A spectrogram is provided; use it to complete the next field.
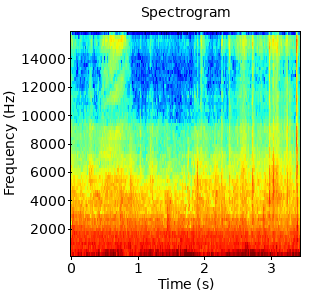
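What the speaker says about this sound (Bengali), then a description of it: "কবুতরগুলো খুবই ভালো।" Grizzle racing homer pigeons coo softly in repeated rising calls, with a brief thump partway through and low room noise behind, no talking.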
